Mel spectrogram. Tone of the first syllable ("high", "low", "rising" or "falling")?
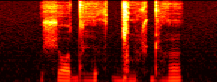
low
